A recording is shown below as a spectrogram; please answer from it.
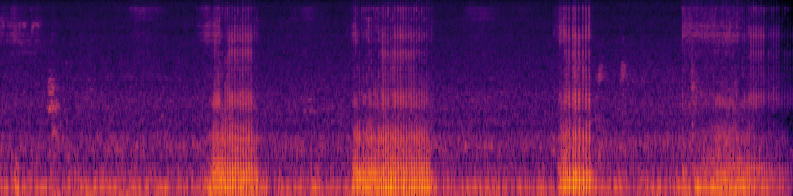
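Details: Bulldog named Túrin snoring while asleep with eyes open, indoors; four long, low rasping snore breaths roughly every two to three seconds, rumbling with broad gritty noise between quieter pauses.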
